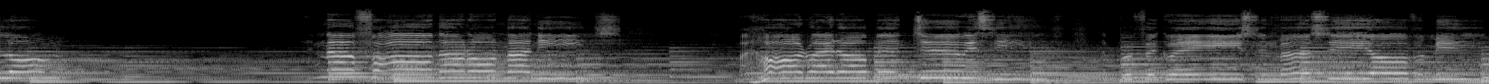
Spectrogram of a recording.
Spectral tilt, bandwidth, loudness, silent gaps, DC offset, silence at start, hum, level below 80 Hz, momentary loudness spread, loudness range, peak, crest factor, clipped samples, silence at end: -5.5 dB/octave; 13.5 kHz; -20 LUFS; none; under 0.1%; 0 s; none; -54 dBFS; 16 LU; 4 LU; -4 dBFS; 16 dB; under 0.1%; 0 s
